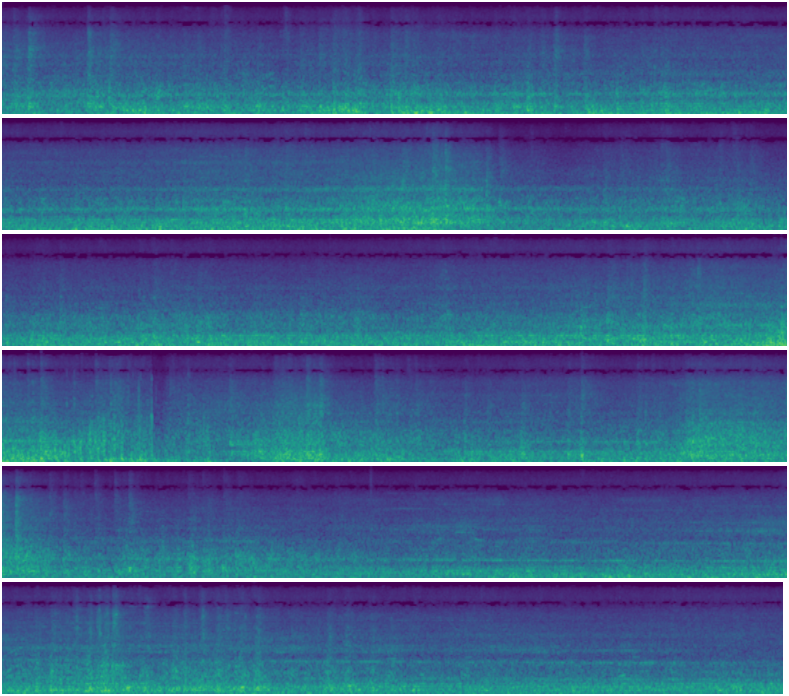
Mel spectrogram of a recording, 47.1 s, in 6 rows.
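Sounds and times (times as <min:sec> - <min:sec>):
train wheels clacking over rail joints: 0:39.5 - 0:43.5.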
